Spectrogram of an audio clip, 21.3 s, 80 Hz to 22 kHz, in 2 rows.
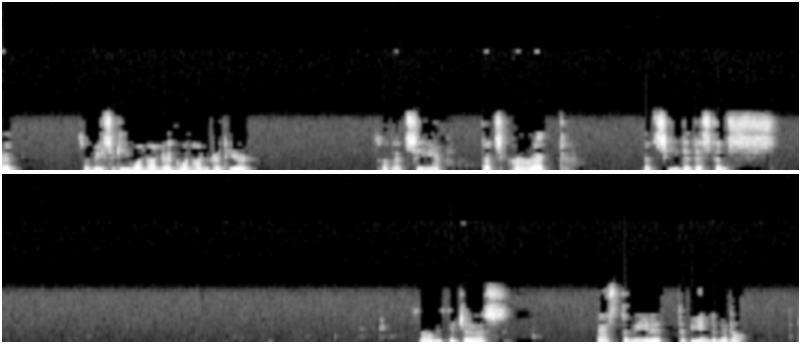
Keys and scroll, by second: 0.6 Escape, 3.0 Escape, 3.3 Escape, 5.9 Tab, 7.5 Escape, 15.6 Escape, 18.3 Down, 18.9 Down, 20.7 Escape, 21.0 Escape.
